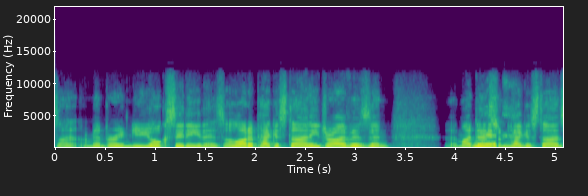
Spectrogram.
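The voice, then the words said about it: Strong Australian accent. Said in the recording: “speak with a really Aussie-Australian accent”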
